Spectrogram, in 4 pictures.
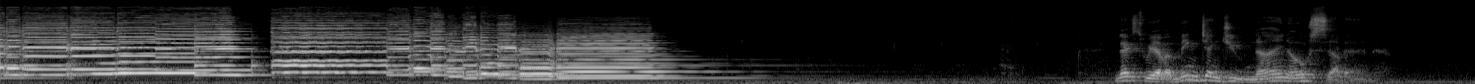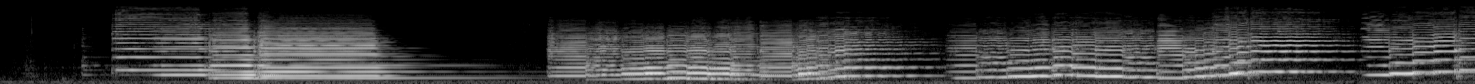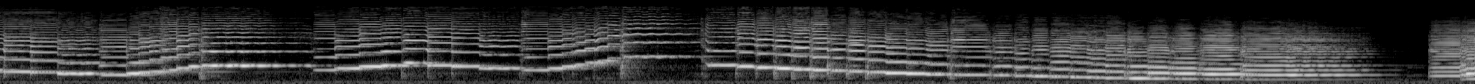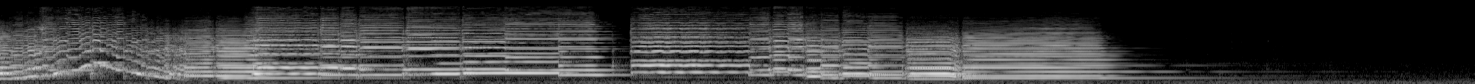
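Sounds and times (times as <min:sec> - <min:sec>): solo bowed violin: 0:00.0 - 0:08.5, 0:14.8 - 0:57.4.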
